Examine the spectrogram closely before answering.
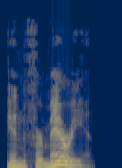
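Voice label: "infirmarian", British English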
